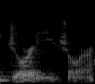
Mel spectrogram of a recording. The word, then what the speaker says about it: Geordie Shore: I used to say Gordy, but I think it's Geordie Shore.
